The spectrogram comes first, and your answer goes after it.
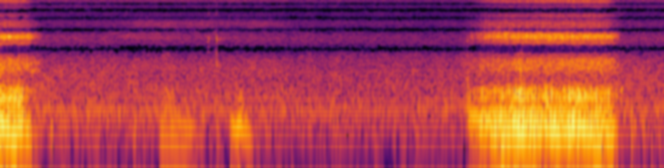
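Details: A Corgi sleeping on a sofa gives loud, raspy snores, each a noisy breath lasting over a second, with quiet breathing and faint room noise in the roughly four-second pauses between snores.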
